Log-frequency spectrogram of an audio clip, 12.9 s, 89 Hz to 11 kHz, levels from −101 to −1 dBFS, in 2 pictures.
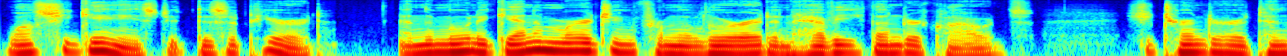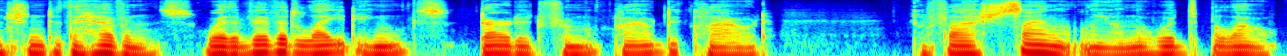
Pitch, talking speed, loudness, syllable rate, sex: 110 Hz, 185 wpm, -18 LUFS, 5.6 syllables/s, male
